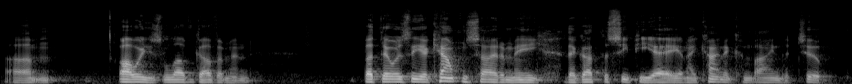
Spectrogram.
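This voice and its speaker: With a slight Boston accent, a man speaks at a moderate pace in a fairly low pitch, his intonation fairly even, leaving long, frequent pauses on a very clean recording with a silent background. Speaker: management consultant and presenter. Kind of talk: workshop presentation. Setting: conference workshop with audience.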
